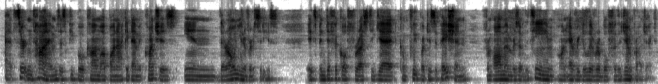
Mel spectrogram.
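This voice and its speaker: Young man, Canadian accent, lower voice, informal presenting, dull lo-fi recording. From Canada (Montreal). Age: young adult. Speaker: MBA student presenting a team report.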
